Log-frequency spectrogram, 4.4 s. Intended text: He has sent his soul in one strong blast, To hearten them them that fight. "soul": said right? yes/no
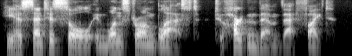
yes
